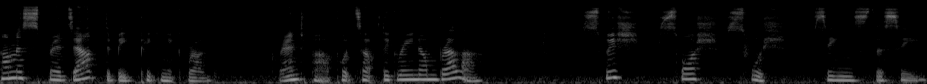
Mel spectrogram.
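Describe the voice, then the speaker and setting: A woman's somewhat breathy voice with an Australian accent, very slow in pace, with lively intonation. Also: medium pitch for a woman. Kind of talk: children's picture book read-aloud.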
